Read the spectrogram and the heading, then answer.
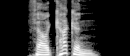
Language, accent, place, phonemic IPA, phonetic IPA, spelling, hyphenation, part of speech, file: German, Germany, Berlin, /fɛʁˈkakən/, [fɛɐ̯ˈkʰakŋ], verkacken, ver‧ka‧cken, verb, De-verkacken.ogg
- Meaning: to fuck up, dick up, mess up, bungle, botch, fail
